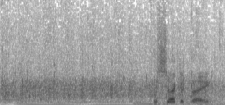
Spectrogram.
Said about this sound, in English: So would you clap your hands for your church on that?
